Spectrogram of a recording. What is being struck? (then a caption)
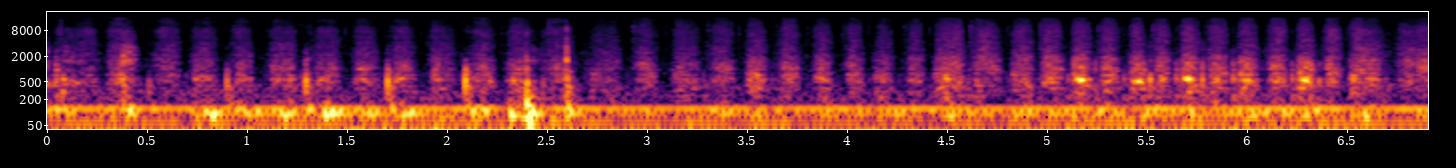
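Leather sneaker rubbed with a microfiber cloth. A grey microfiber cloth held in the fingers rubs and wipes the upper and sides of a hollow, empty white leather Gucci sneaker with a green and red stripe, set on a shoe stand. Quick, even back-and-forth strokes make a soft, papery swishing with brief bright scratchy edges. A steady low hum runs underneath throughout.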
